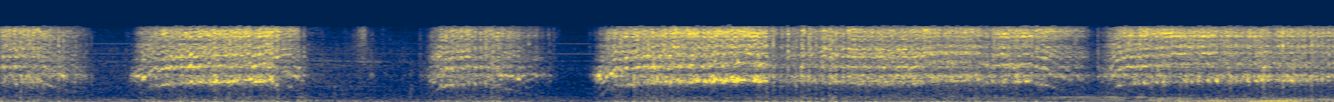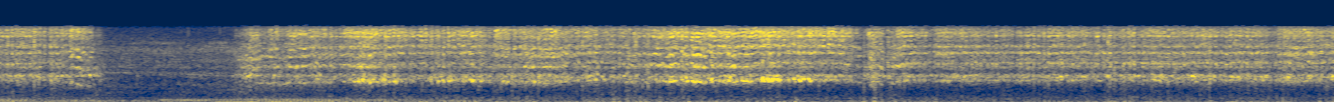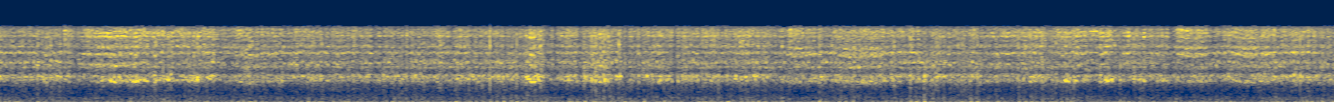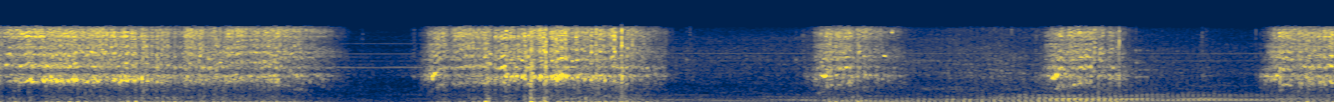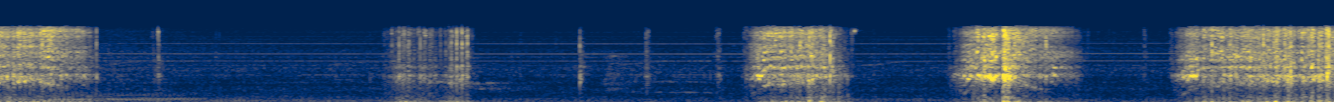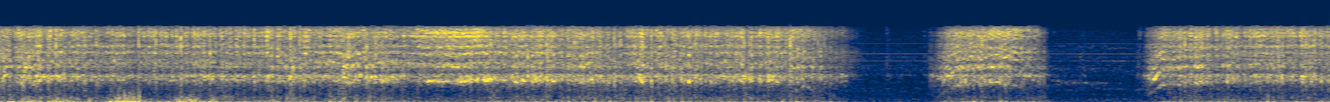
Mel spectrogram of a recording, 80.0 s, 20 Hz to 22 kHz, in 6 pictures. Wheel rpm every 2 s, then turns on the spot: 100, 70, 70, 180, 210, 150, 210, 60, 210, 220, 220, 230, 230, 230, 230, 230, 230, 220, 230, 230, 220, 100, 180, 50, 30, 40, 110, 10, 10, 0, 60, 30, 80, 220, 230, 230, 230, 100, 70, 190.
2-4 46-48 60-62 74-78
